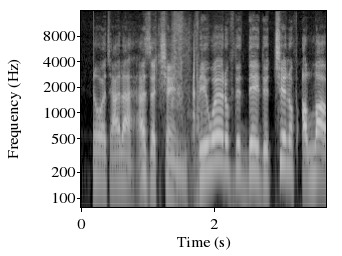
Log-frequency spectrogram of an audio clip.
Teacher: he can't pronounce sh, so he says ch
